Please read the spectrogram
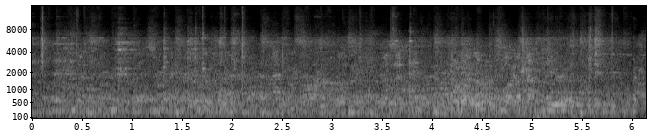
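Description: Indistinct background chatter of diners in a busy restaurant, with occasional clinks of plates and cutlery.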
